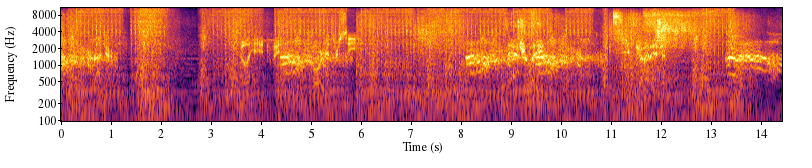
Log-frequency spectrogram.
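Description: Heavy tanks fire loud cannon blasts.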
